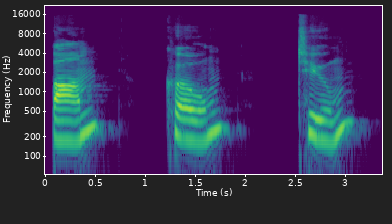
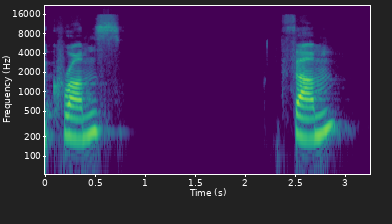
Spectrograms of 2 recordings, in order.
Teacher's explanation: So all those words that have the MB spelling pattern, we don't pronounce the B sound.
